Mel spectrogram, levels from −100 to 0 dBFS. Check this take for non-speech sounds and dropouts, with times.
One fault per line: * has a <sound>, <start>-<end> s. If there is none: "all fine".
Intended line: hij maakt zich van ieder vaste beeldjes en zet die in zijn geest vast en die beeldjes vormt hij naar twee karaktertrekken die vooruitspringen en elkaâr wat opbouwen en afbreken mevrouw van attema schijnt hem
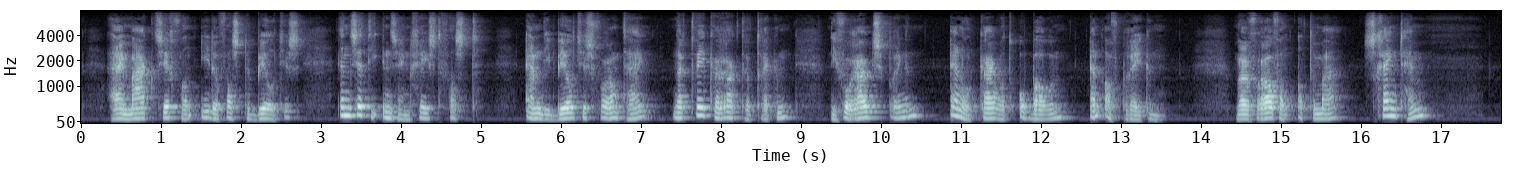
all fine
